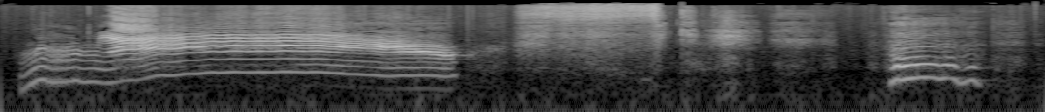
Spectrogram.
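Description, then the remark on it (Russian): A cat gives one long, drawn-out meow, then after a short pause with some breathy noise, a second, much briefer meow. Both are fairly loud, with no talking. “Кошка, это ты? Давай с тобой дружить, а?”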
